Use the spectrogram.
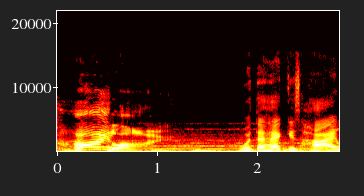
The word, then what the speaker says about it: jai alai: heck is jai alai it's pronounced Highline what the heck is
